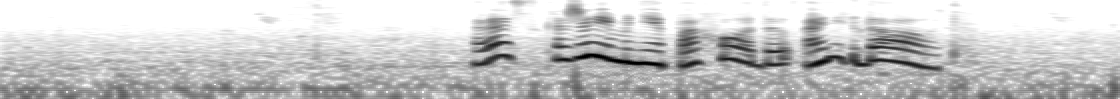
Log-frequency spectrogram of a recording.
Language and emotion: Russian, positive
